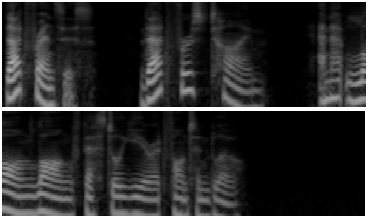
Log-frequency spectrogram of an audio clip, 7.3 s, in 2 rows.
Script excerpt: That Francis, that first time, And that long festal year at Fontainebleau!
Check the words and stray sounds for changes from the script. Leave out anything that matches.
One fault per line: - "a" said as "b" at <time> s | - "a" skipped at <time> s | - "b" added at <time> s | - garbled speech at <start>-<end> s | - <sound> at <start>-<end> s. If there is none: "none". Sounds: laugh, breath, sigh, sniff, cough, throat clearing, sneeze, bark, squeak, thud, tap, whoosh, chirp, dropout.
- "long" added at 3.9 s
